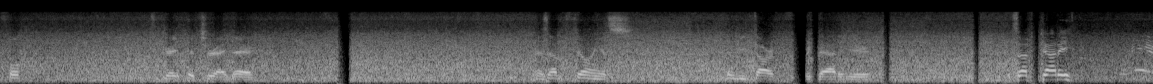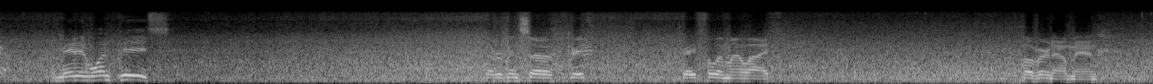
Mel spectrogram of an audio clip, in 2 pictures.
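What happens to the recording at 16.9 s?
Nothing goes wrong at 16.9 s; the audio there comes through intact, carried by a call path that sounds like it is working normally, with a top end that fits a codec band limit near 12 kHz.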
